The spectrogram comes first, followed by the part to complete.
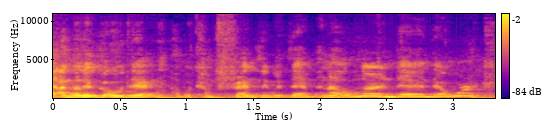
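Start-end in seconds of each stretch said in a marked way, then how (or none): none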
